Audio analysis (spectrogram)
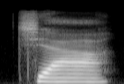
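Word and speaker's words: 家: The first and absolutely most important character we need to master is this one right here, J. It's pronounced j with that high flat first tone.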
